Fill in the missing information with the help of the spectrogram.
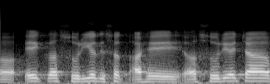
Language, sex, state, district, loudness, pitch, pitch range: Marathi, male, Maharashtra, Sindhudurg, -14 LUFS, 145 Hz, 125-150 Hz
